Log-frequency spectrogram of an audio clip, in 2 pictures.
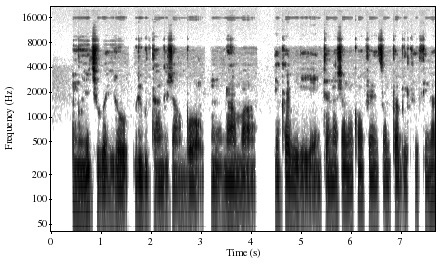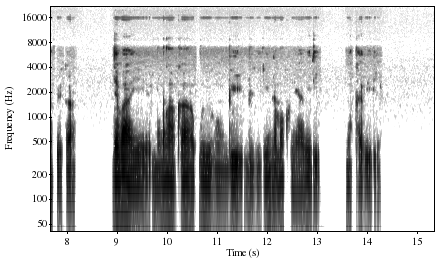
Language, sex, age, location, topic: Kinyarwanda, male, 18-24, Kigali, health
